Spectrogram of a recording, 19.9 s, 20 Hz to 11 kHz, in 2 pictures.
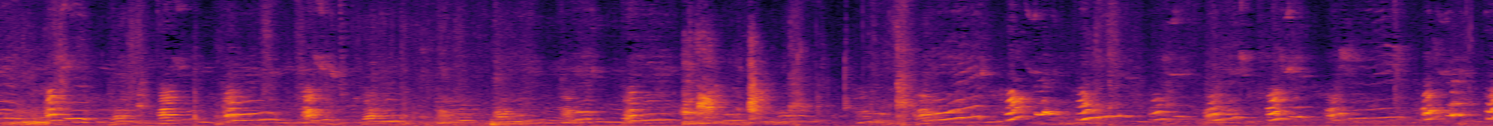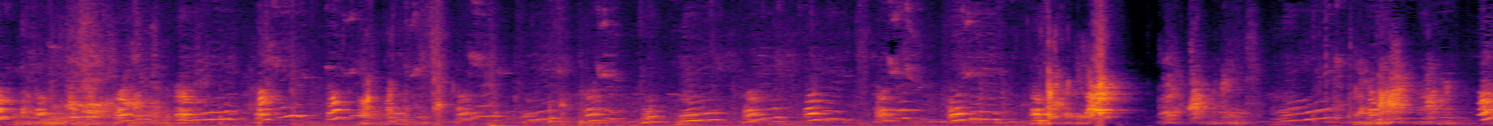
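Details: Two 5-month-old Jack Russell Terrier littermates, male Cin Cin and female Cioccolata, in wild play: a continuous tumble of rough growls, yips and short barks with brief pauses, one sharp drop in sound near the end.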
